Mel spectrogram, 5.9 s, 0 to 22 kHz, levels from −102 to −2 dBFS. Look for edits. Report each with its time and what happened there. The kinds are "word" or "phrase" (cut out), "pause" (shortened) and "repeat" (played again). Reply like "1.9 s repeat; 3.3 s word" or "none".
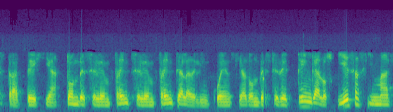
0.9 s pause; 2.0 s repeat; 5.0 s word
